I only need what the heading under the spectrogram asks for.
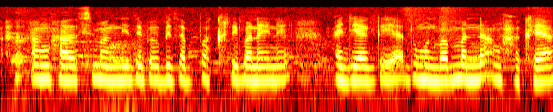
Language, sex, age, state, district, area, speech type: Bodo, female, 18-30, Assam, Udalguri, urban, spontaneous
